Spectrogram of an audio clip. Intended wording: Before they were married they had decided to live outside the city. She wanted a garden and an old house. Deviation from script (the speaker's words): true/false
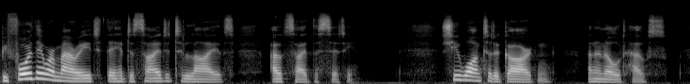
true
